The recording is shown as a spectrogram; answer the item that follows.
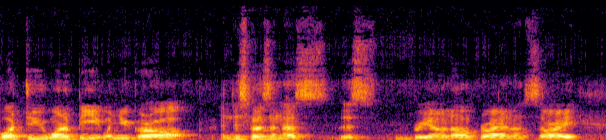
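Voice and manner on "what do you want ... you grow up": plain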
